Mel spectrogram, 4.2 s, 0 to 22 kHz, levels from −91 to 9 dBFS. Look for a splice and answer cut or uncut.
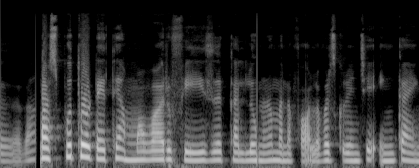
cut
